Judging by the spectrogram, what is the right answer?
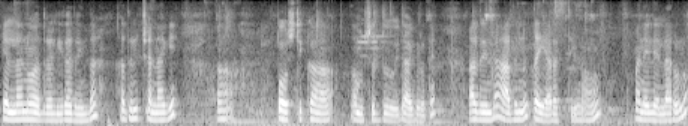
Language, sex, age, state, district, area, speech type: Kannada, female, 45-60, Karnataka, Mandya, rural, spontaneous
